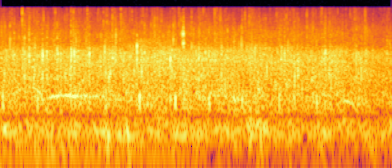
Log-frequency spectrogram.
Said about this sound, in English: Come on, get on your feet and let's give the Lord a clap offering. Would you do that? Praise the Lord.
